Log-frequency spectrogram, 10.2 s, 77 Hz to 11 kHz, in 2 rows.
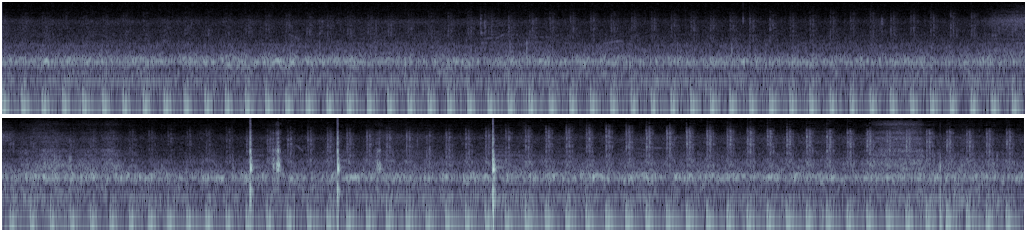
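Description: YMC Highlander 500cc ATV engine idling steadily with an even pulse, and a few sharp clicks a little past the middle.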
